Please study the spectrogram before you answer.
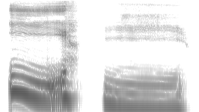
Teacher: this is a long vowel sound. Your jaw, this bit of your face, is not relaxed. It's quite tense, as if you're smiling.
